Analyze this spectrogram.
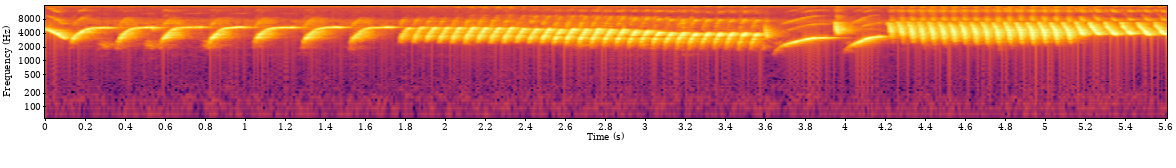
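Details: Canary song for getting a quiet canary to sing: a series of looping downslurred whistles, a long buzzy trill, quick rising notes and a bright fast trill at the end, over faint low background hum.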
